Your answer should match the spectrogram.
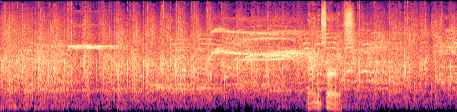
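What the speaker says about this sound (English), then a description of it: "And here comes the crowd." Crowd at a high-school regional final volleyball match applauds and cheers steadily in a large gym, a dense roar of clapping throughout with a commentator talking over it and a brief whistle near the end.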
